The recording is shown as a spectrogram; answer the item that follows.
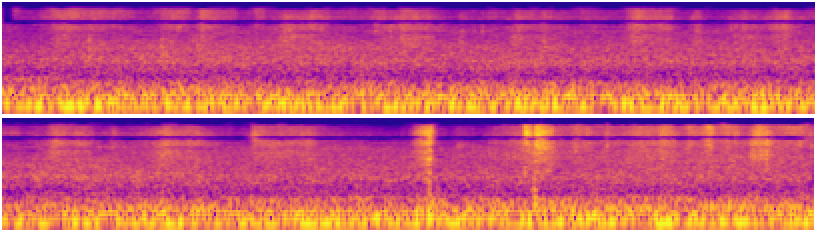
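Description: Steady low rumble and hiss of an outdoor phone-video recording, with a few faint clicks about six to eight seconds in.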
